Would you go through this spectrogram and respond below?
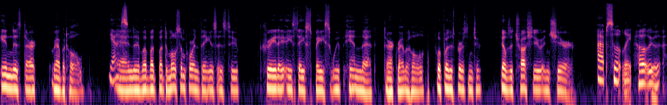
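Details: Adult man who identifies as a person who stutters, with blocks and prolongations, speaking in an English podcast conversation; stuttering.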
